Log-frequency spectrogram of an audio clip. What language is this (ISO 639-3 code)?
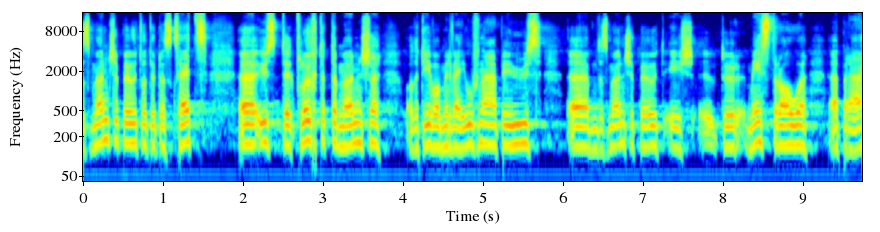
gsw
